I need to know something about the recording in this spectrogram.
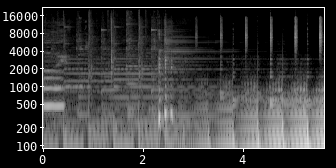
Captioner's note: laughs; upbeat music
